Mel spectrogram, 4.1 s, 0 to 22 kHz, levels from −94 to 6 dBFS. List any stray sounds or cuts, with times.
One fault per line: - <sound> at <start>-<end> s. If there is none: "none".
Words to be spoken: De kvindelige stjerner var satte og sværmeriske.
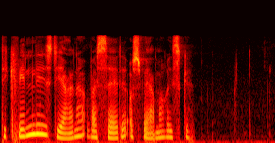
none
